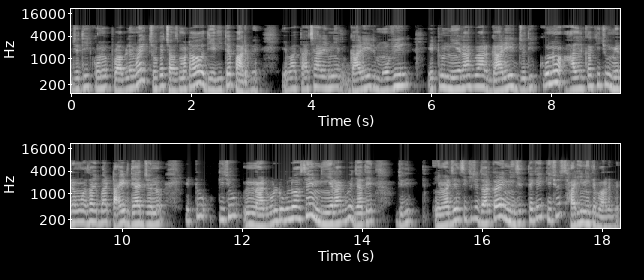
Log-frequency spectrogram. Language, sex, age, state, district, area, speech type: Bengali, male, 18-30, West Bengal, North 24 Parganas, urban, spontaneous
